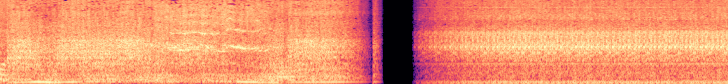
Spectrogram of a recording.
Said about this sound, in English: It is a great honor to be driving so many of my favorite podcasters around. I am going to drive especially quickly as a mark of my respect for their work.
